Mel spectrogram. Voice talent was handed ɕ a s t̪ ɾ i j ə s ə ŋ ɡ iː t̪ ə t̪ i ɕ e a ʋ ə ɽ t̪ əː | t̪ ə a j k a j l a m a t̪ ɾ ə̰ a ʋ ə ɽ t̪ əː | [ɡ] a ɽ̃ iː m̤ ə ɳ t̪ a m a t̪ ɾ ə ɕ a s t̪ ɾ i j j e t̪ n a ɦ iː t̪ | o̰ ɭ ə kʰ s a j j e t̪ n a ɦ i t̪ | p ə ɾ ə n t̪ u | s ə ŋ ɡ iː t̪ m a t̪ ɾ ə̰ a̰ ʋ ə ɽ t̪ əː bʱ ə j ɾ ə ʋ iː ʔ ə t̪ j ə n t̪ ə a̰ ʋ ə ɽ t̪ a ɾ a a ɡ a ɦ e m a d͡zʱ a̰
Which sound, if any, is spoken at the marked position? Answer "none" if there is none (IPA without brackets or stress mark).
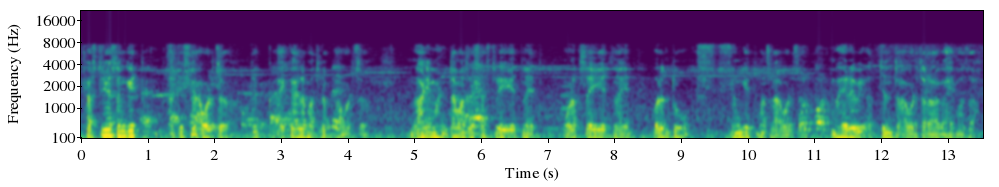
ɡ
